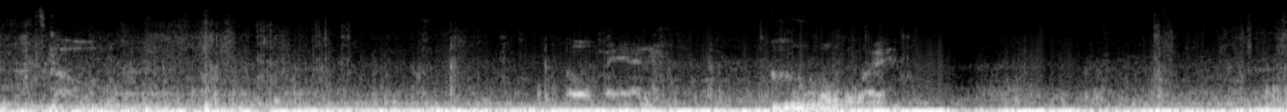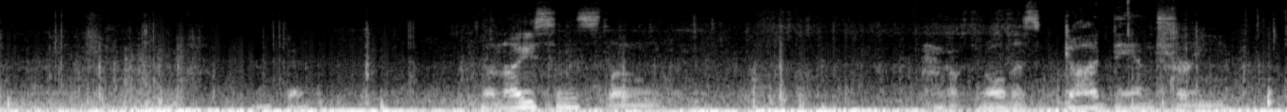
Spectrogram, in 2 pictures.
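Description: Tyres crunch over loose rocks and gravel.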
